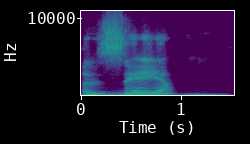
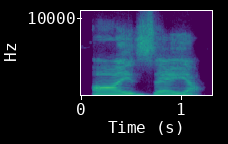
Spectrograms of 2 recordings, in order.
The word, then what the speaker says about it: Isaiah: Vamos a pronunciar la I como I, ¿verdad? Luego la S-A-I como Isaiah, Isaiah. Es decir, vamos a terminar con un schwa al final.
